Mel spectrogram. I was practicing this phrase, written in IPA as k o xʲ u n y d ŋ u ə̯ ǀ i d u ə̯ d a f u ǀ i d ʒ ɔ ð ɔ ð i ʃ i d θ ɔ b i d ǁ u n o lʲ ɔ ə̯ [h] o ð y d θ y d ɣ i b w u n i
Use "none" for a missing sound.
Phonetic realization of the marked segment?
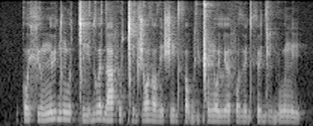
f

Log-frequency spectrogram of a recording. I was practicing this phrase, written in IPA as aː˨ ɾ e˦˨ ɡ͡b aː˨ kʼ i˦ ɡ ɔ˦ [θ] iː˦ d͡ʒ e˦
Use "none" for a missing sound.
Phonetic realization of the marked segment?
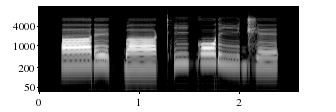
ɾ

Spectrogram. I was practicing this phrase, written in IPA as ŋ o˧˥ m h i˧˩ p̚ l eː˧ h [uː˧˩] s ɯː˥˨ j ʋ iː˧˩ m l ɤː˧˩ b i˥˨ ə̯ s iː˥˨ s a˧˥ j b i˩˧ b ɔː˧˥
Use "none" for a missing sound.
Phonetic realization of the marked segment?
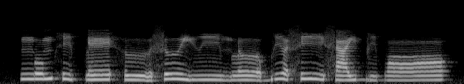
ɯː˧˩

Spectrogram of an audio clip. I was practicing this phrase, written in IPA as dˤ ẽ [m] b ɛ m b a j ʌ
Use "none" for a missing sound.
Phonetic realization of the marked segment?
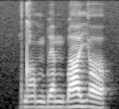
m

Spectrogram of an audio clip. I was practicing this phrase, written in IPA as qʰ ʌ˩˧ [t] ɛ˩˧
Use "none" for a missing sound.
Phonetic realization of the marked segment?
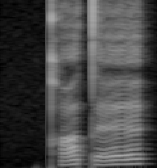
t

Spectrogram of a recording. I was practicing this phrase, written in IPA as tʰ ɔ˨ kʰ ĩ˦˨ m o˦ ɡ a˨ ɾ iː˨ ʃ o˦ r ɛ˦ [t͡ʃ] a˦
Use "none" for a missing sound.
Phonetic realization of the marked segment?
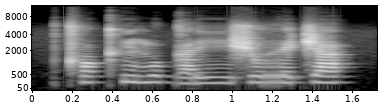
t͡ʃ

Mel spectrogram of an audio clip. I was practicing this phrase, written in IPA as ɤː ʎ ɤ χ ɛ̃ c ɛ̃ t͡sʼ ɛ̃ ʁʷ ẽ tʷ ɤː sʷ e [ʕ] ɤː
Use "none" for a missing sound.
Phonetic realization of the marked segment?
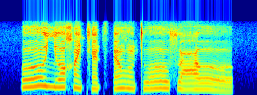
ʕ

